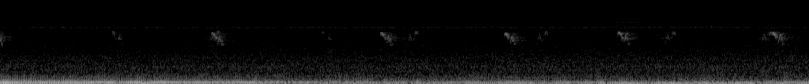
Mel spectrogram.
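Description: Small bird chirping: short, high, downward-sliding notes about once a second, sometimes two in quick succession, over a steady low rumble and a thin, steady high whine.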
